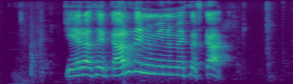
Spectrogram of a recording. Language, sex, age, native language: Icelandic, female, 50-59, Icelandic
